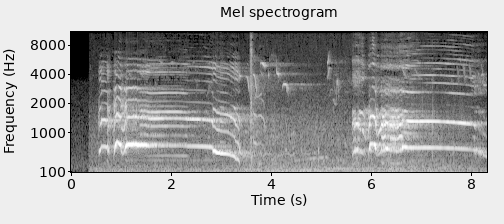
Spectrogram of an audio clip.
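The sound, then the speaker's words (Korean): A rooster crows twice, loud, each cock-a-doodle-doo a long strained call, with a short pause of background noise between the two crows. It is played as the reference recording for a rooster-imitation contest. “자 레퍼런스를 한 번만 다시 들어보고 가겠습니다.”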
